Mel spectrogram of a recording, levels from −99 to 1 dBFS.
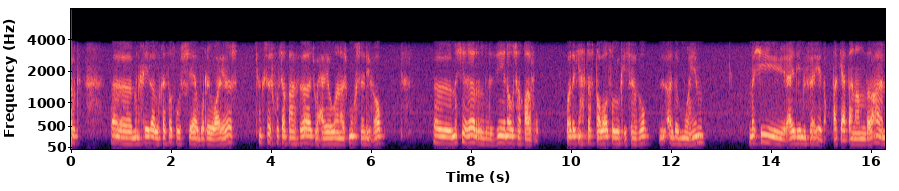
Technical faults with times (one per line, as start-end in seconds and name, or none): none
